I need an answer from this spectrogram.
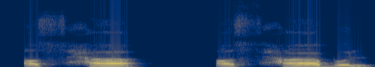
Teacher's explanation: اصحاب کڑا زبر ہے، ایک الف کی مقدار اس کو کھینچیں گے.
